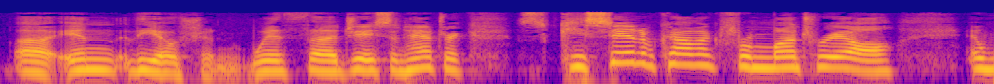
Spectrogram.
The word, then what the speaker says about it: Hatrick: And your name is Jason Hatrick, which is spelt like hat trick. Correct. One T.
